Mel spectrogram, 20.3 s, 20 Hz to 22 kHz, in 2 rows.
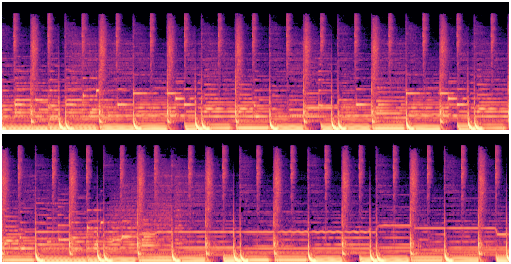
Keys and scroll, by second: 0.0 g, 0.8 Escape, 4.6 s, 4.9 y, 7.6 shift+g, 8.2 Escape, 14.0 shift+a, 15.5 g, 16.5 Escape, 19.5 g, 19.9 Escape.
